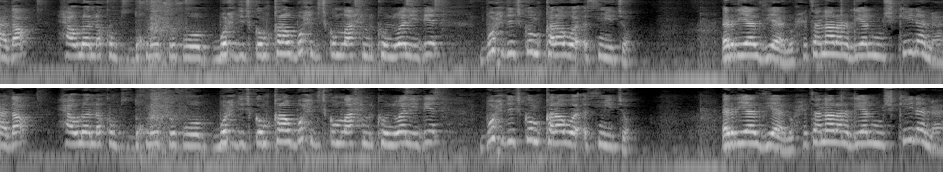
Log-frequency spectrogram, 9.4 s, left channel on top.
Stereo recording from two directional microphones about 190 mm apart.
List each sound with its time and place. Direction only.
0.0 s a woman's voice: 20° right (ahead or behind)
